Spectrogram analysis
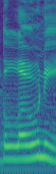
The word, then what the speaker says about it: bologna: Bologna. We call it bologoney.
